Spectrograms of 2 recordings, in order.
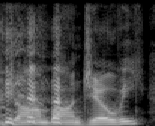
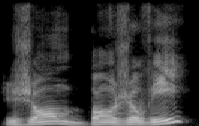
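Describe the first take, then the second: First: The name is said with an American pronunciation. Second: The name is said with a French pronunciation. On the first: The speaker uses the plain form for American listeners. "to you Americans" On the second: The speaker pretends the name is foreign and refined. "apologies if I pronounce this wrong ... I think that's French"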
